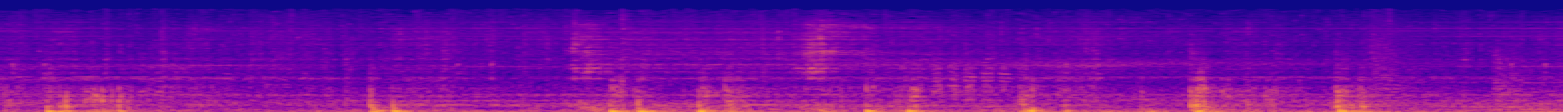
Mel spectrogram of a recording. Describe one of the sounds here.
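Heavy boots thud slowly on rocky ground.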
